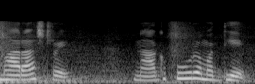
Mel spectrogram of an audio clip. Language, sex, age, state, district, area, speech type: Sanskrit, female, 30-45, Maharashtra, Nagpur, urban, spontaneous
